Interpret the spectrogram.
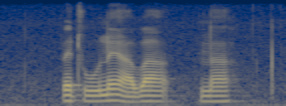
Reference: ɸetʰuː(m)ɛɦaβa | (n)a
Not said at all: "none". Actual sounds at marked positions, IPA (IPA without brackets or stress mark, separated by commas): n, n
